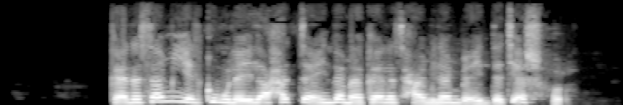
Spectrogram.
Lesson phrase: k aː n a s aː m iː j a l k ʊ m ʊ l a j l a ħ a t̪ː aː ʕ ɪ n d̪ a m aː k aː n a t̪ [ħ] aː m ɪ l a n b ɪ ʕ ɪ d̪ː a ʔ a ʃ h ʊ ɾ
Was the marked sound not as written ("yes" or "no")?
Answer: no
